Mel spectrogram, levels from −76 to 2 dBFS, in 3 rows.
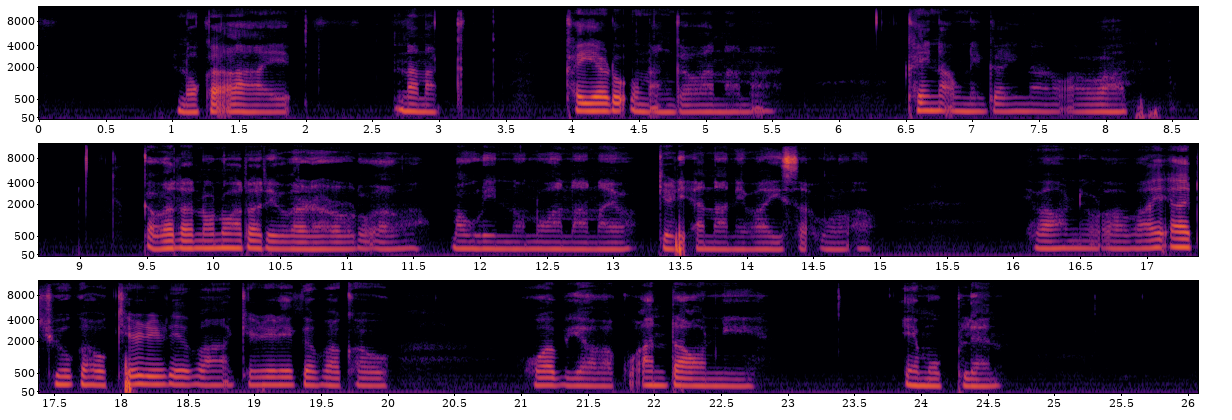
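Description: Listening through the speech, nothing stood out as a technical fault at any point.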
